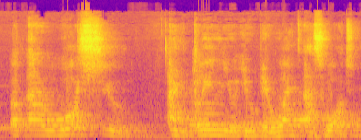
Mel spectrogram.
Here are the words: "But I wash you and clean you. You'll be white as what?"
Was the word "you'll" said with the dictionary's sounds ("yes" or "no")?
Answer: no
